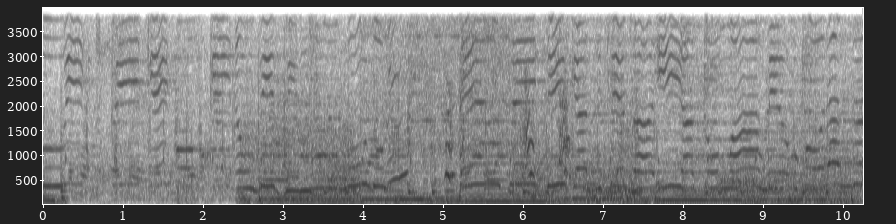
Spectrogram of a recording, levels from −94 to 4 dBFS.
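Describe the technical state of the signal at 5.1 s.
At 5.1 s the audio is intact, with no fault at that moment, only the normal band limit of the WebRTC call path leaving nothing above 4 kHz, which fits a narrowband G.711 mu-law link.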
